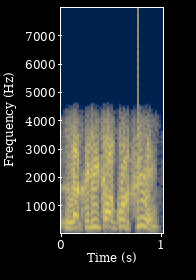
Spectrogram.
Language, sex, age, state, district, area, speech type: Hindi, male, 30-45, Uttar Pradesh, Jaunpur, rural, conversation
